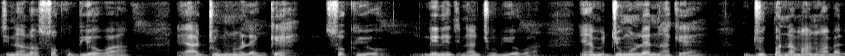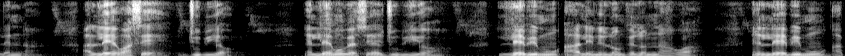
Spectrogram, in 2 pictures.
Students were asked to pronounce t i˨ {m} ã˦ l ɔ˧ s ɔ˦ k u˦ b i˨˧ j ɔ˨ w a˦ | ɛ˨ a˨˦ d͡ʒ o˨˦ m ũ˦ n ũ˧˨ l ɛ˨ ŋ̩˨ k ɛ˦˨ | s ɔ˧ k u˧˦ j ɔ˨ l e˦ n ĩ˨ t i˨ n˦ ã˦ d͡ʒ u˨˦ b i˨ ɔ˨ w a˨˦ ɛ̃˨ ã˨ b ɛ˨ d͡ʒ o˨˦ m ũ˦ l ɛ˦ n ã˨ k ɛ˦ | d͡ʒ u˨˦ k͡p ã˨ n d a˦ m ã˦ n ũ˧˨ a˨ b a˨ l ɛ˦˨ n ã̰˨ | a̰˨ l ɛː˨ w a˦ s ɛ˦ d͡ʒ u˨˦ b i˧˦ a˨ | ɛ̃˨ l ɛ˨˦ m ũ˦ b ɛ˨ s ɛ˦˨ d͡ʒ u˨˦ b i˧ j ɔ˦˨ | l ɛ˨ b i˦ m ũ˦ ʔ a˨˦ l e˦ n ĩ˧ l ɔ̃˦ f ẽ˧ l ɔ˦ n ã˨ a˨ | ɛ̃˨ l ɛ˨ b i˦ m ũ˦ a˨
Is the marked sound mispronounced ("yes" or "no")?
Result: yes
